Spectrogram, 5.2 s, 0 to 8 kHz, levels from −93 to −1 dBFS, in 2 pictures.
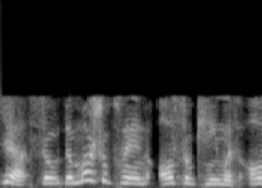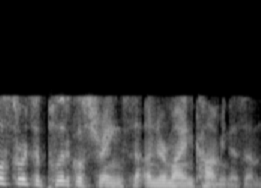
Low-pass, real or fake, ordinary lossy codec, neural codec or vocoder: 7.2 kHz; real; AAC, 16 kbps; none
